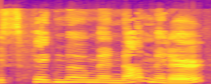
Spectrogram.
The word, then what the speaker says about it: sphygmomanometer: We can also measure blood pressure using this amazing device that I always pronounce incorrectly. It is a sphygmomanometer. I usually throw an extra syllable in there.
